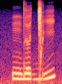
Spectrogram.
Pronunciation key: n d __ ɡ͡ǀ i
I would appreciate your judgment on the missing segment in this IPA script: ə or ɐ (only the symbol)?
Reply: ə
